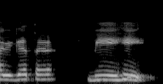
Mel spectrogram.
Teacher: ವಿಗತ ಬೀಹಿ ಬಿ ಅಂತ ದೀರ್ಘ ಇದೆಲ್ಲ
